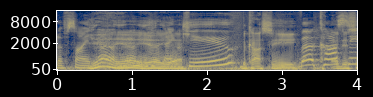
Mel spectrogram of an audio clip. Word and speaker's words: Bekasi: So I just found out that this is how you actually say Bekasi.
